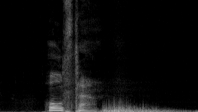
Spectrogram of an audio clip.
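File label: "Halsetown", English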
